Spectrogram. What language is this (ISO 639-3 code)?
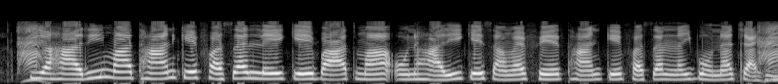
hne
